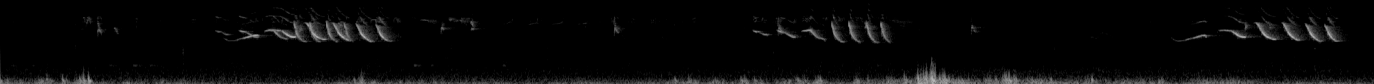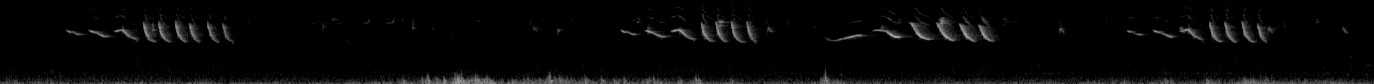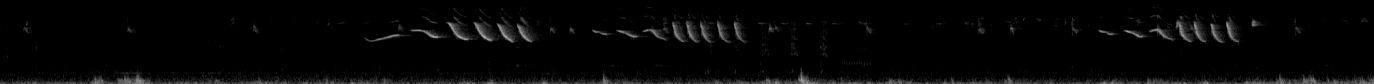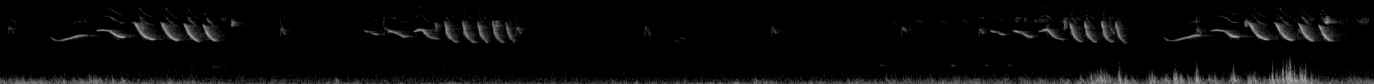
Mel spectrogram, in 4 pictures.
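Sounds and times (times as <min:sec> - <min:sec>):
sparrows singing: 0:00.4 - 0:13.6, 0:14.4 - 0:44.2, 0:44.8 - 0:48.2, 0:49.8 - 0:54.9.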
